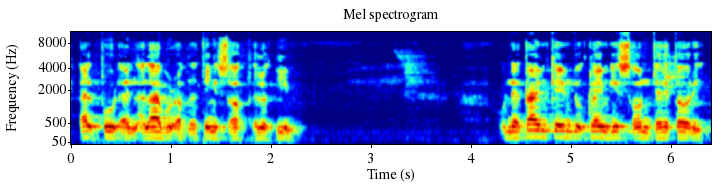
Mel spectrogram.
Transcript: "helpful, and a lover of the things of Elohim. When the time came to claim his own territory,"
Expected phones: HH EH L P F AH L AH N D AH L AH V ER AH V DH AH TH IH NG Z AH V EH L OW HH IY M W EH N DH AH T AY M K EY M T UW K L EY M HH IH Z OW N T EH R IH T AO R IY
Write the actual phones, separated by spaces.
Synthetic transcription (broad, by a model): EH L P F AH L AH N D AH L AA B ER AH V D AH T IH NG S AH F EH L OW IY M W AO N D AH T AY M K EY M T UW K L EY M HH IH S OW N T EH R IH T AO R IY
